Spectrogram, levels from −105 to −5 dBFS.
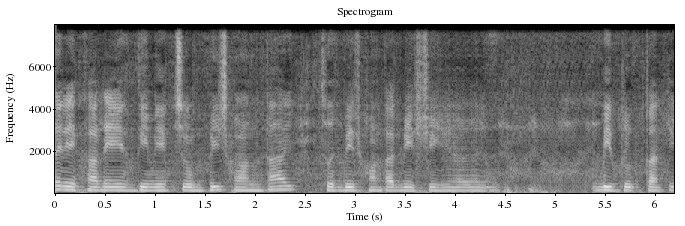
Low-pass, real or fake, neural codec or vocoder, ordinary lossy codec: none; fake; codec, 16 kHz, 1 kbps, FunCodec, trained on Chinese and English, 50 frames a second; none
